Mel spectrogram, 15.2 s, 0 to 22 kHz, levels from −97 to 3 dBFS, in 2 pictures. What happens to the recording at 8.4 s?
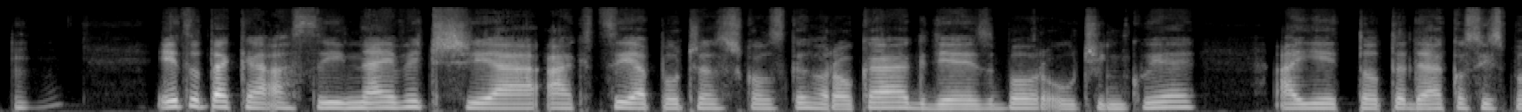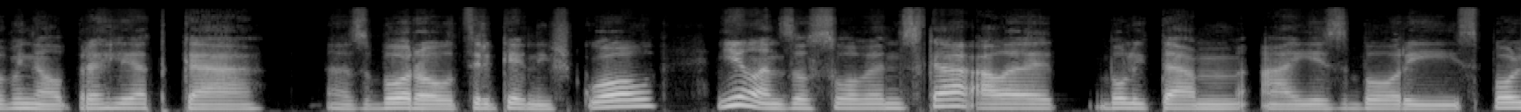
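Short concealed packet loss from 8.35 to 8.39 s, just after "teda ako si spomínal": about 20 ms never arrived, and the decoder extrapolated the preceding sound, giving a brief smear.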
